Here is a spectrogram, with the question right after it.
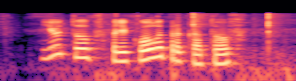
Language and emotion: Russian, positive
